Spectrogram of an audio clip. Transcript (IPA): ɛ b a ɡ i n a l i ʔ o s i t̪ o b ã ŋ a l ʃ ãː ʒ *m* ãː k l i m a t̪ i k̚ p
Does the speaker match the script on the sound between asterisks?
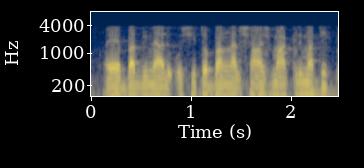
yes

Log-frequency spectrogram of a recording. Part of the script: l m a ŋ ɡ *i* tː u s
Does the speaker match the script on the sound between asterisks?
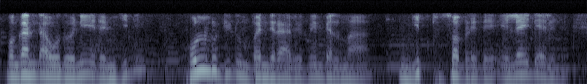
yes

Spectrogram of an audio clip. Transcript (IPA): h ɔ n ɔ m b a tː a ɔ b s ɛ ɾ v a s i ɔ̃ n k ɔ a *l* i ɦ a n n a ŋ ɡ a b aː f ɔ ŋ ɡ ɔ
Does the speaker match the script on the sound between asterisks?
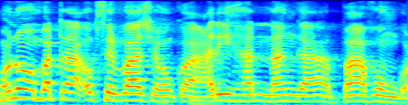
no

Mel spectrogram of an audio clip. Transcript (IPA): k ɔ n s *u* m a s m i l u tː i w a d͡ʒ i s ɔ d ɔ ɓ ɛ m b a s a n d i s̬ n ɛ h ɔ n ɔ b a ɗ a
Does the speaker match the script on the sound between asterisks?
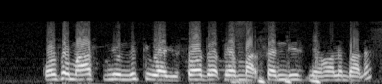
no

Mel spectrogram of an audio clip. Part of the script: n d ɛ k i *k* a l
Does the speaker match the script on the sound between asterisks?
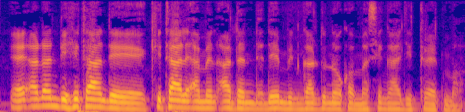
no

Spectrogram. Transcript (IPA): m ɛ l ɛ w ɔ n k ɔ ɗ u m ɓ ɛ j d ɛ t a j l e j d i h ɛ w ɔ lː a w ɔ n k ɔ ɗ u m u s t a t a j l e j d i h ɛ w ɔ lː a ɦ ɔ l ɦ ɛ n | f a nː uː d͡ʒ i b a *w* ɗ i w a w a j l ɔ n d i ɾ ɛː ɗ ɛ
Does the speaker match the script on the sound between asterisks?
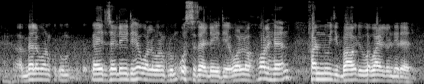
yes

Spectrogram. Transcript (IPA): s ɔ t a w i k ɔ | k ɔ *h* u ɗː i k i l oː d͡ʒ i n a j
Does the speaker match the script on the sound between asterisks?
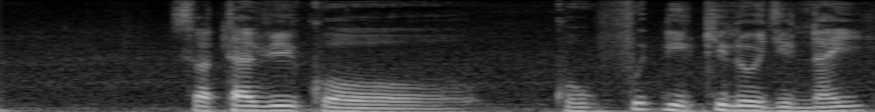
no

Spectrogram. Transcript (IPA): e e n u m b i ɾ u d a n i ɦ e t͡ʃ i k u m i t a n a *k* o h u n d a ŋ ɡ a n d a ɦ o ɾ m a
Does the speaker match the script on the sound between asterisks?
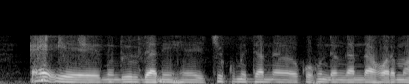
yes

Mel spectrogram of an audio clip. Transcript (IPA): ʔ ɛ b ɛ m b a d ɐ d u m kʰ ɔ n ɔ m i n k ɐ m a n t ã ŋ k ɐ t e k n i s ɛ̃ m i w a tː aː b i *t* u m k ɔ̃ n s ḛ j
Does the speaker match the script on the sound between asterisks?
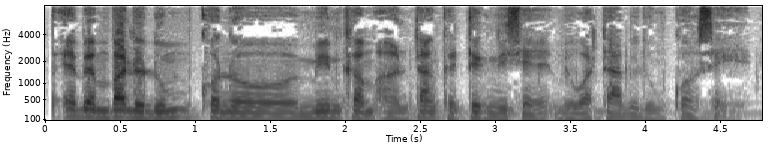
no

